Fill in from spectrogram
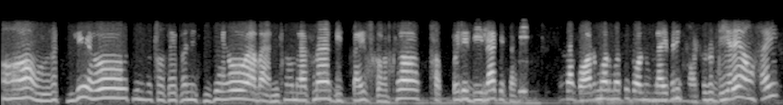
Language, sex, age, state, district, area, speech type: Nepali, female, 30-45, West Bengal, Kalimpong, rural, conversation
